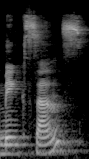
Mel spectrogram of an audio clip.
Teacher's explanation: you can simply shorten that and say, makes sense, with a rising intonation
